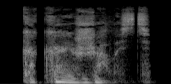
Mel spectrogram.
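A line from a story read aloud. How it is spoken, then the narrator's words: Hissed. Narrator (Russian): прошипел господин Ло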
